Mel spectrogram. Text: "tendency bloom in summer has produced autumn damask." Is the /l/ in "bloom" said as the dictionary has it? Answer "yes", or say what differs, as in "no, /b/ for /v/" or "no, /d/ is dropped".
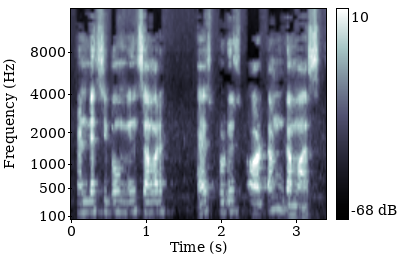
no, /l/ is dropped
